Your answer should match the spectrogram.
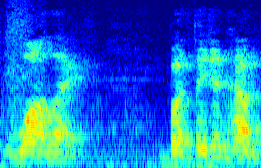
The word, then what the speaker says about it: vale: It's said a bit differently, though, with a soft V. A soft V? They didn't have W as part of the lexicon, so it's pronounced like a W, Wale.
